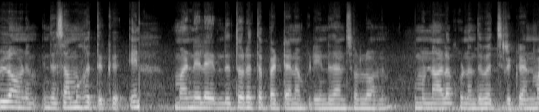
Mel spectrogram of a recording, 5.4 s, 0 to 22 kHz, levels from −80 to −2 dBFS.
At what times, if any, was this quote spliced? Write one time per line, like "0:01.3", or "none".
0:01.4
0:04.1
